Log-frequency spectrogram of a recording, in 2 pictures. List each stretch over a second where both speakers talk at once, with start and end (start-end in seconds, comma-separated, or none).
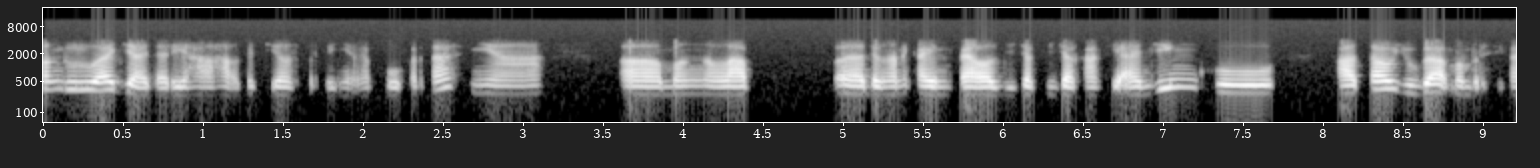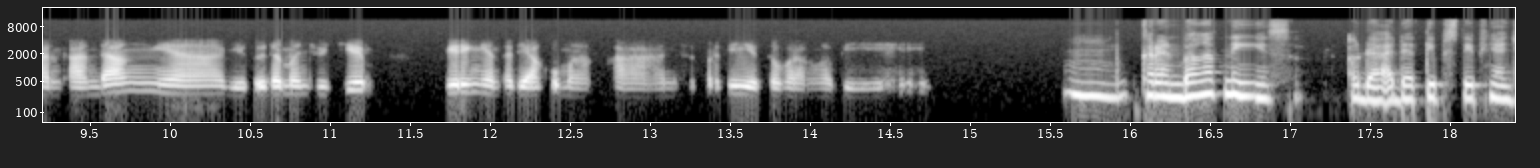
none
